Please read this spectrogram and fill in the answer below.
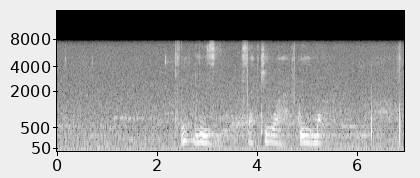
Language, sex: Xhosa, female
